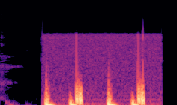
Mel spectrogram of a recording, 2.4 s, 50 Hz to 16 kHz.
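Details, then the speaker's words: Mitral valve prolapse, heard loudest in the mitral area: two heartbeats near 70 a minute, each with a sharp mid-systolic click and a short late systolic regurgitant murmur ending at S2. "lic click we just talked about that and then after this we can get some regurgitation and some turbulent flow that results in a murmur that ends at s2 of course since this is mitral valve prolapse it's going to be loudest in the mitral area"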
